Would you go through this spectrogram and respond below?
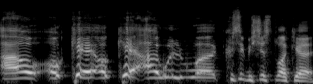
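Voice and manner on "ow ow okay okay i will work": very high, bad, dodgy put-on Middle Eastern accent. Quoting a game's worker unit when selected: put-on dodgy Middle Eastern accent. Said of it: "a dodgy Middle Eastern accent".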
